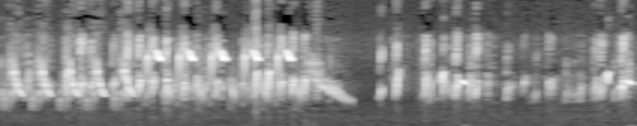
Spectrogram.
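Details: Training song for caged goldfinches: a dense burst of rapid twittering and tinkling notes that ends in a long descending buzzy slur. A short gap follows, then sparser high chirps.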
